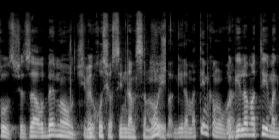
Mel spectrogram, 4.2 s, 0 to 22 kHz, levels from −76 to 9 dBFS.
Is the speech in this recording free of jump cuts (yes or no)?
no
